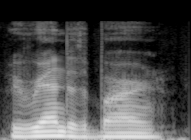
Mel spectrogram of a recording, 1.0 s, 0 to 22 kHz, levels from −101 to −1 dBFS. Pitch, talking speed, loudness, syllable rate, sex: 110 Hz, 315 wpm, -16 LUFS, 6.3 syllables/s, male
